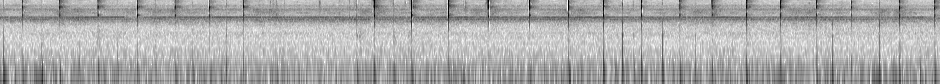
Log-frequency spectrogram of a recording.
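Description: A small wooden spring clothespin, held by the fingertips and squeezed repeatedly beside the microphone, makes about two dozen short, bright clicks at an uneven pace, some much sharper than others. A faint steady high tone and a low hum run underneath throughout.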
